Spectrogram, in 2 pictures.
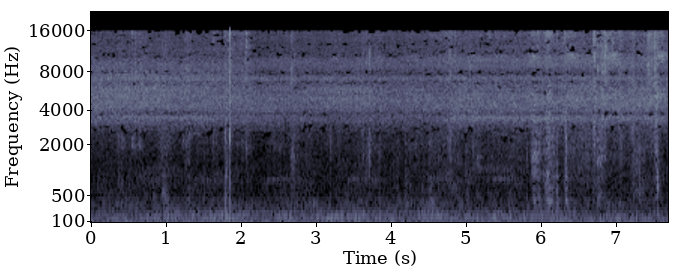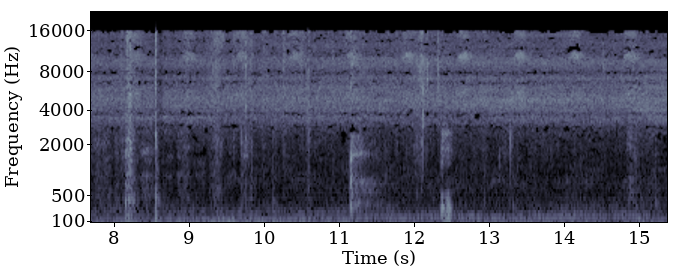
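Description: A steady high insect drone, with scattered short scratches and taps as a dog paws and sniffs at the soil and leaf litter while hunting a mole.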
